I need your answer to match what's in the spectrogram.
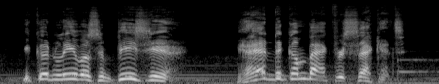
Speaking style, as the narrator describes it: one man yelled

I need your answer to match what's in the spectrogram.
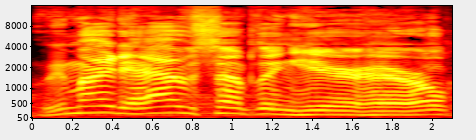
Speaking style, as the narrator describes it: I shouted out bitterly over the sound of the lapping waves

